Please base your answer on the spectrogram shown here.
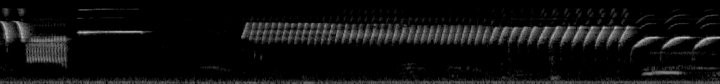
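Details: Canary song as training for pet birds: a low rasp, a thin whistle, then a long rapid trill that speeds into repeated falling sweeps.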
